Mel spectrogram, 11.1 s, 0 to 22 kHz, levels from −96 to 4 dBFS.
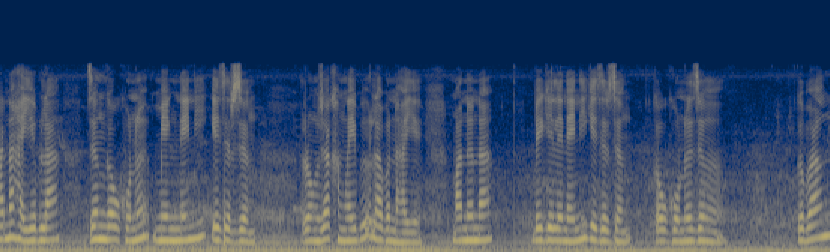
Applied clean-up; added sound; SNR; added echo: none; Aircraft; 7 dB; none.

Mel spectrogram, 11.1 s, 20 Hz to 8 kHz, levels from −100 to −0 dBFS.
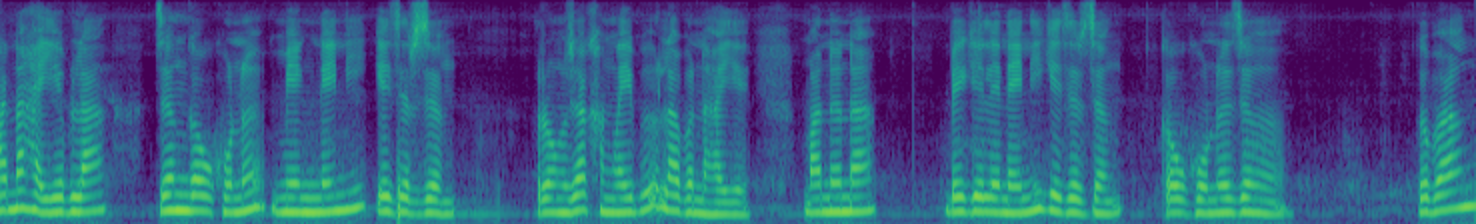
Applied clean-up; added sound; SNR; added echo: neural separator model SepFormer DNS4.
